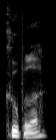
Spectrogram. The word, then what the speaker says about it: Cupola: But it's the Cupola Project, or Cupola, actually is how it's pronounced.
